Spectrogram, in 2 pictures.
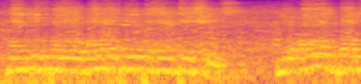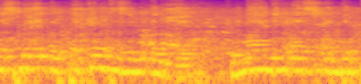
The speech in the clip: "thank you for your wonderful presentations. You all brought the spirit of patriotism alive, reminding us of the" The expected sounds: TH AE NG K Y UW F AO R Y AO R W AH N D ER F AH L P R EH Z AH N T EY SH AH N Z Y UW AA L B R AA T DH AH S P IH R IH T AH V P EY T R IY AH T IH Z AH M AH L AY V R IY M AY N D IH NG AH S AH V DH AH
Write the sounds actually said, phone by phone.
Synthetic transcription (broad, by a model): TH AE NG K Y UW F AO R Y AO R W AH N D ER F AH L P R EH Z AH N T EY SH AH N Z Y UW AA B AA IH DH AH S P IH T AH V P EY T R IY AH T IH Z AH M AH L AY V R IY M AY N D IH NG AH S AH V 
